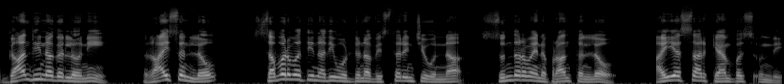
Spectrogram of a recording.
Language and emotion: Telugu, neutral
